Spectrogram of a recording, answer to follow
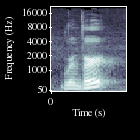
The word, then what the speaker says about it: revert: also here in revert you might notice that at the end of revert I've written a t there we often use what's called a stopped t or an unreleased T when T ends the word so you might not hear people say revert you might hear revert revert where that ER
